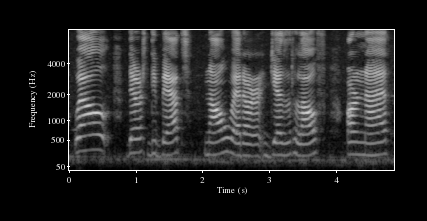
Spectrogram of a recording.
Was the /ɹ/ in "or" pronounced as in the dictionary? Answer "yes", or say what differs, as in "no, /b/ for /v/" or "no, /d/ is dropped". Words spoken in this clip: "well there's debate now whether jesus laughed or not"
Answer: yes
